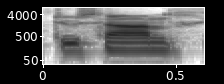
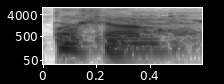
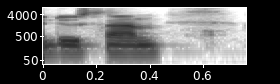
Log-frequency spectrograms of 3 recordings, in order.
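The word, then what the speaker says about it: Dušan: Is it Dusan? – Yes, yes, it's correct. It's Dusan in Slovak language, Dusan, but I used to Dusan.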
